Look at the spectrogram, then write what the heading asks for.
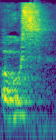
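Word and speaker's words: oss: And it's not pronounced os or us, it's us, U-S-S, us.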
